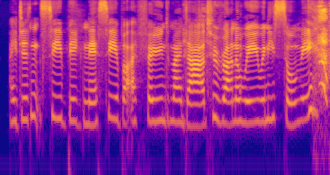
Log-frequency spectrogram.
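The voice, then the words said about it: Put-on Scottish accent. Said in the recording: “I'm gonna read these all in a Scottish accent, so prepare yourself.”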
